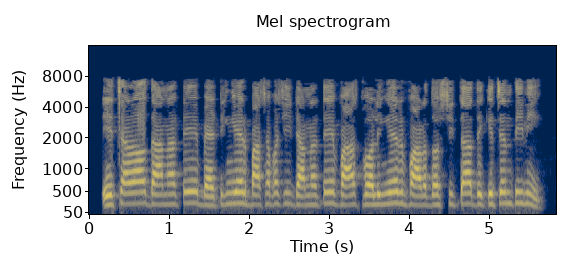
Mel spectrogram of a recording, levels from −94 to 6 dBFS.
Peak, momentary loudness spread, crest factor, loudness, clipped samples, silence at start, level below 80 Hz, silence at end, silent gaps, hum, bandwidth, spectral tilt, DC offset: 0 dBFS; 6 LU; 16 dB; -16 LUFS; under 0.1%; 0.15 s; -66 dBFS; 0.2 s; none; none; 8 kHz; -1.5 dB/octave; under 0.1%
